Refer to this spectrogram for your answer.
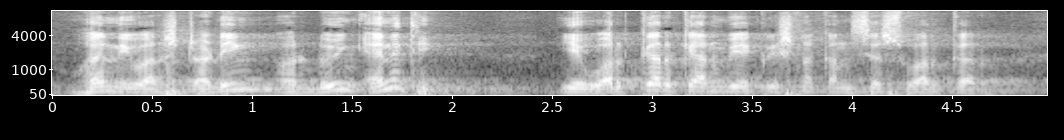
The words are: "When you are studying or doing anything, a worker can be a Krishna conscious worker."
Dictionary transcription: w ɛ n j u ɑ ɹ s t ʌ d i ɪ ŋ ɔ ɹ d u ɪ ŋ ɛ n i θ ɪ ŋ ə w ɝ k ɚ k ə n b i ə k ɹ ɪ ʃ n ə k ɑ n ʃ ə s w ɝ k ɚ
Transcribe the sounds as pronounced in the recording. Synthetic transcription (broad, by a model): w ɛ n j u ɑ ɹ s t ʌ d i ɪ ŋ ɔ ɹ d u ɪ ŋ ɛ n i t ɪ ŋ ə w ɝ k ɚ k ə n b i ə k ɹ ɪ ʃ n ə k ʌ n s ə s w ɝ k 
